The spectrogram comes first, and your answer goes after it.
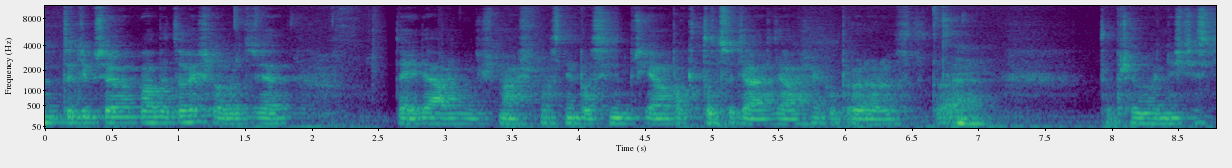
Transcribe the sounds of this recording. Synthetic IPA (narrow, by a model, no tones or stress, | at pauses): t̪ocɪpr̥ɛvapabɪt̪ovɪʃlopɾot̪oʒɛ | t̪oɛɪdɛaːlɲiɡdɪʃmaːʃvlast̪ɲɛposɪlɲiːpr̥iːɛapakt̪ot͡soɟɛlaːʃɟɛlaːʃjako̞pɾoɾadost̪ːo̰jɛ̰ | t̪opr̥ɛuɦodɲɛʃcɛstci̥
